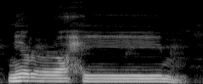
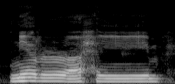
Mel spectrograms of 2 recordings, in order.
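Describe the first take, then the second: The two takes are said the same way.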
